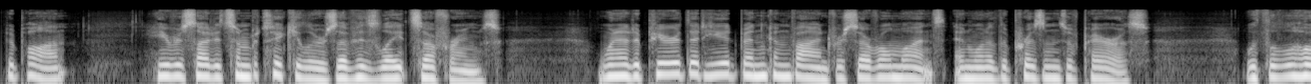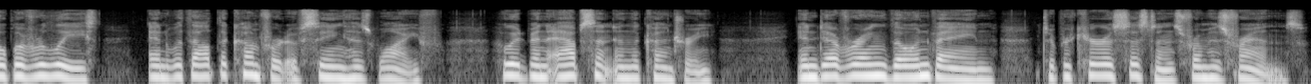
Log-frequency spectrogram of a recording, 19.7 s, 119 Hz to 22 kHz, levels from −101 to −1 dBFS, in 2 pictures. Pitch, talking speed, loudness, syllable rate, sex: 180 Hz, 175 wpm, -17 LUFS, 5.6 syllables/s, female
